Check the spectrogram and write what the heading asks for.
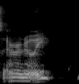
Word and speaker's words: Aranui: First they were just on Eureka Street in Aranui. Is that right? – Yep, that's the way I would pronounce Aranui.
